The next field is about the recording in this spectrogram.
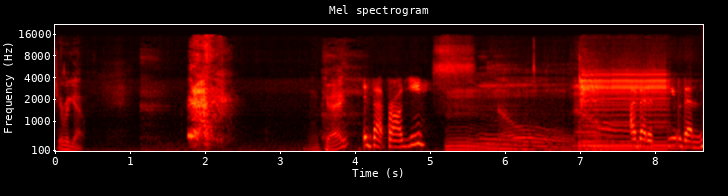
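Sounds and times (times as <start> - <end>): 
speech: 0.0 - 0.5, 3.4 - 8.6
person sneezing: 1.8 - 2.4.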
